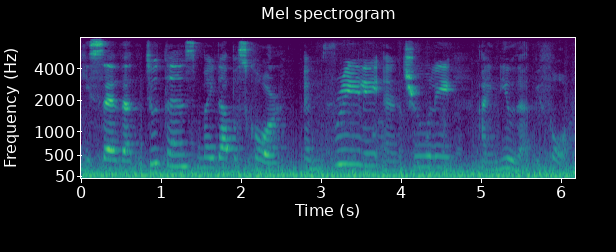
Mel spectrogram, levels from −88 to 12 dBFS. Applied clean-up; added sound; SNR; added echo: none; Wind / Boat, Water vehicle; -1 dB; none.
